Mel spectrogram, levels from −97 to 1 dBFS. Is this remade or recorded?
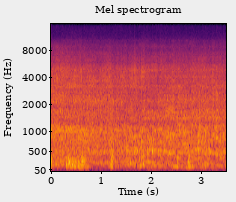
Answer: remade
